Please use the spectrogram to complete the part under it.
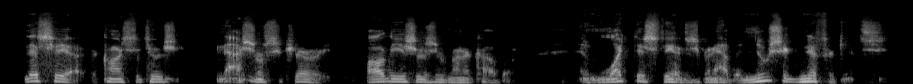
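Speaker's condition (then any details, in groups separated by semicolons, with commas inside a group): No condition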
